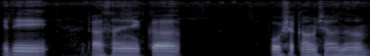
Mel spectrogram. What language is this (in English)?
Sanskrit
